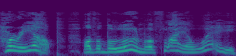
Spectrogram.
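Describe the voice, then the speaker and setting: Put-on character voice from a woman, pitched fairly high, delivered at a moderate pace. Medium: read story. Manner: kindly, plain-spoken.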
